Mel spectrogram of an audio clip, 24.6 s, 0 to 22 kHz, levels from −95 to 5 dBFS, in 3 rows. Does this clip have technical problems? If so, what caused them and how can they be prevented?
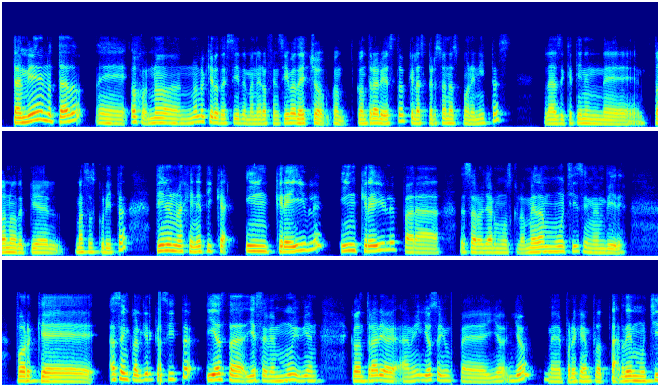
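Yes, unconcealed Bluetooth headset packet loss leaves two brief, hard-edged holes in the speech, at 18.36 s lasting 15 ms and at 22.01 s lasting 7.5 ms. The durations fit two and one lost 7.5 ms mSBC frames between headset and phone, replaced by silence or an idle pattern rather than smoothed over. Unlike concealed loss, nothing fills the gaps, so each one cuts off abruptly instead of blurring. Keeping the headset close to the phone, away from Wi-Fi congestion and body shielding, prevents it.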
